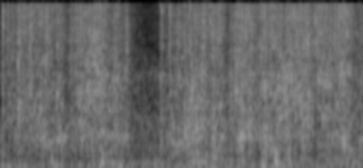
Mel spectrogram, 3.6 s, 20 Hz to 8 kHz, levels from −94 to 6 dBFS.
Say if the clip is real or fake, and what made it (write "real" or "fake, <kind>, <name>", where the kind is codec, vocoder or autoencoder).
fake, vocoder, HiFi-GAN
